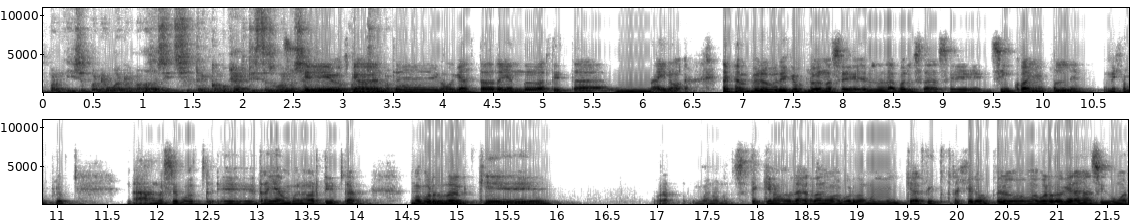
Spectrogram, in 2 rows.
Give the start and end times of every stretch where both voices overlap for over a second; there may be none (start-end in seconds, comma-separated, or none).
2.5-3.8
